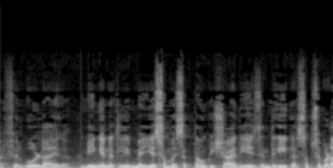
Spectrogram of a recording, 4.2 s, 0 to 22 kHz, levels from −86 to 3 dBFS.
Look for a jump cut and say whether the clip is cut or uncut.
cut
